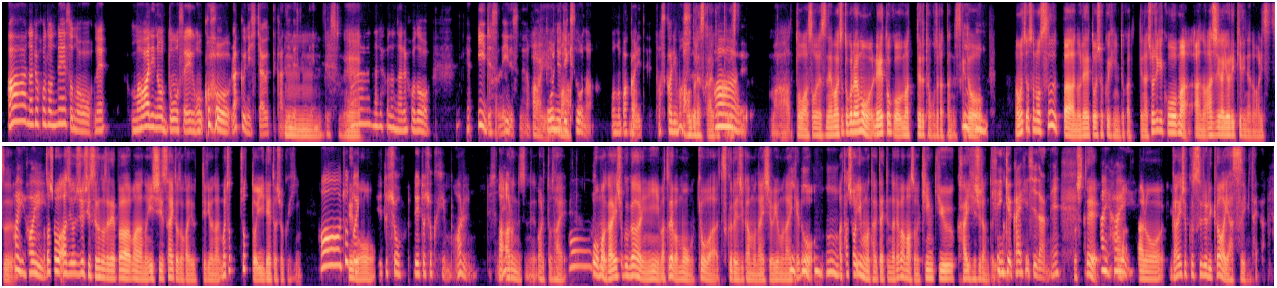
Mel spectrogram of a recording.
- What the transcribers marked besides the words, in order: other background noise
- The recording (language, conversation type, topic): Japanese, advice, 毎日の献立を素早く決めるにはどうすればいいですか？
